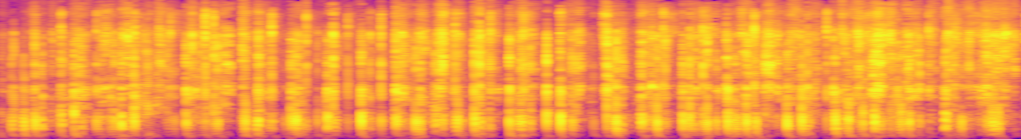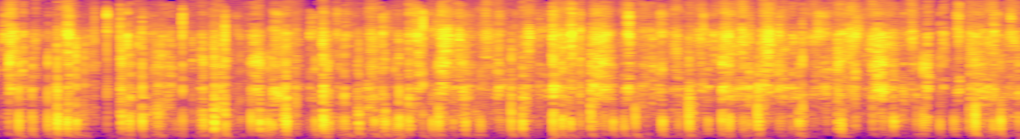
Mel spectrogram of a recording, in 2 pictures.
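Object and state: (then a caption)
Cloth-bound hardcover book. Long acrylic nails tap rapidly on the cover of a red cloth-bound hardcover book lying flat on a blanket. A continuous stream of quick, dry taps with a muffled mid-range knock and a light clicky edge, each dying away almost instantly, runs steadily for about ten seconds.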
